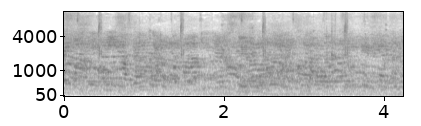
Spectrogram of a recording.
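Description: Restaurant chatter: many overlapping voices of diners talking at once, with a steady low hum underneath.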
